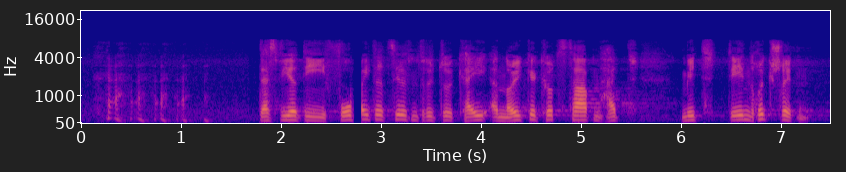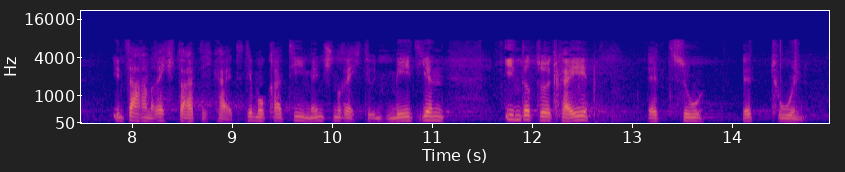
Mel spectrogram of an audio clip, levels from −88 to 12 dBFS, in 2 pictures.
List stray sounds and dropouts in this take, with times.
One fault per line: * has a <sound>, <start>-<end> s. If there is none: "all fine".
* has a laugh, 0.1-1.3 s
* has a dropout, 2.7-2.8 s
